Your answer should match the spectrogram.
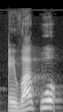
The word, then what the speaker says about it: evacuo: academias podemos afirmar que adecuar evacuar y licuar en el uso oculto suelen conjugarse más como averiguar o sea los hablantes cultos suelen decir adecuo evacuo IL licuo Pero insisto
